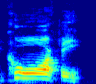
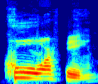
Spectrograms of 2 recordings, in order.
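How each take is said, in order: First: "Coffee." as coor-fee, round oo then r; Jersey coffee. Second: "Coffee." as coor-fee, rounded and rhotic; copying Jersey coffee. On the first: Showing the New Jersey "coffee", coor-fee. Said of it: "C O O R R R for New Jersey". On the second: Repeating the New Jersey "coffee" back, coor-fee. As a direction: echo "Coffee." as kuor-fee. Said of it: "Like that?". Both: Shown as a demonstration.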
